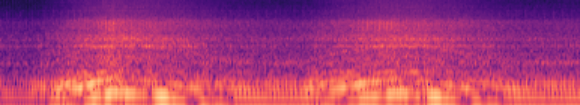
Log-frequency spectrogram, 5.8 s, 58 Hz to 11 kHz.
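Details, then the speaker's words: Nissan 240SX S14 SR20DET turbo petrol engine blipped from idle with a light metallic rattle on each rev, still present after fitting a manual timing chain tensioner; cause unknown, owner suspects something internal. "No, man, I don't know what it is, but there's still a noise, Jesus. Usually I end a video with progress being made, but today the old SR curse is back again. I'm really at a loss as to what the rattle is now."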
